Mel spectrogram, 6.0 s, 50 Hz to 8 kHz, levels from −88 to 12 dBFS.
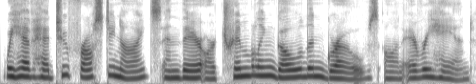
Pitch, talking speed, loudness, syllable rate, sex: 215 Hz, 150 wpm, -17 LUFS, 4.0 syllables/s, female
